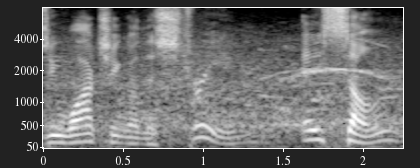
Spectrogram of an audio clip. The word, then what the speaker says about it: 혜성: A Seong is how you pronounce that.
